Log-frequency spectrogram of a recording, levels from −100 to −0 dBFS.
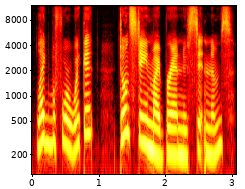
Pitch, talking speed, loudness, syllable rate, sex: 250 Hz, 155 wpm, -18 LUFS, 5.5 syllables/s, female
